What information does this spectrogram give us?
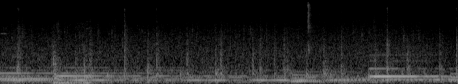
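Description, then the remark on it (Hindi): Raindrops patter irregularly on a wooden surface, a scatter of close, crisp taps over a steady humming tone in the background. “जरा सुनिए धुन बारिश की बूंदों की अलग अलग सतहों पर स्टील पर प्लास्टिक पर टिन पर लकड़ी पर”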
